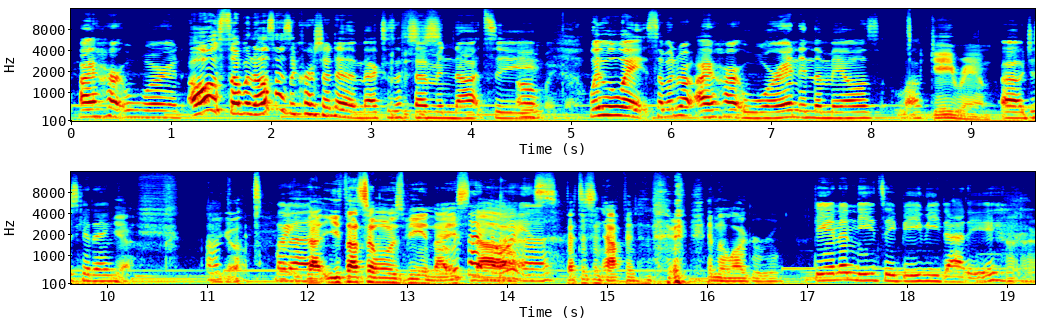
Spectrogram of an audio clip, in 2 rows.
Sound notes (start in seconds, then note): 10.4 chuckles; 15.4 chuckles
